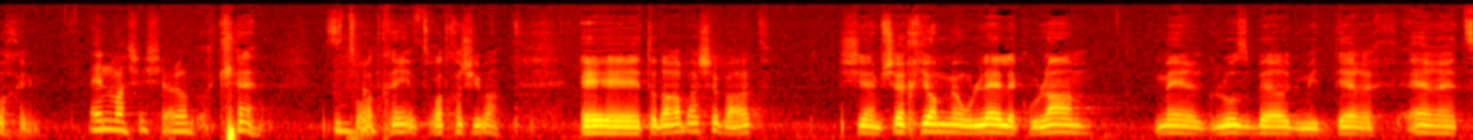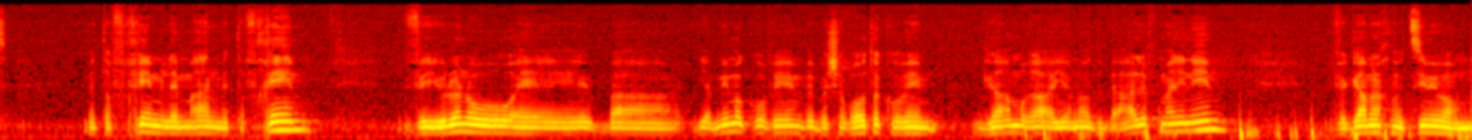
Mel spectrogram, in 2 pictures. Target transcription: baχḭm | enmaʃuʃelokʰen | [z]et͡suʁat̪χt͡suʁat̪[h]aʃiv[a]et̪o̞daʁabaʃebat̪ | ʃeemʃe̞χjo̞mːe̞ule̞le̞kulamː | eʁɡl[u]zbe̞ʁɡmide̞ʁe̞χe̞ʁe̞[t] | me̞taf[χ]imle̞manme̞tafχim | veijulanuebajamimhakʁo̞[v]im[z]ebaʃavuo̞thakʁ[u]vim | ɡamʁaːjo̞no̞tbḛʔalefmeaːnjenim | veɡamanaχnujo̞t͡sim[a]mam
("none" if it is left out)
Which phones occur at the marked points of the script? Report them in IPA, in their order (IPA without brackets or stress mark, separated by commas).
z, χ, a, u, t͡s, χ, v, v, o, i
